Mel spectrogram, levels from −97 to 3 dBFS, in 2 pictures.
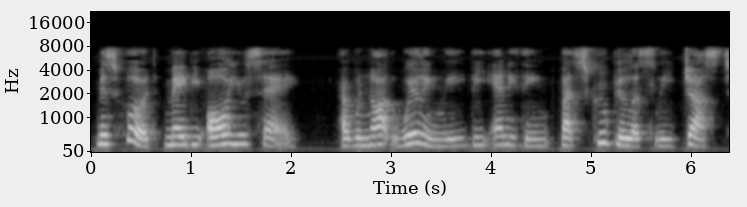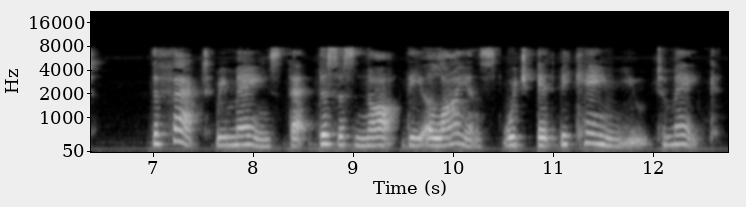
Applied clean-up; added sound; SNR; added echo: none; none; none; none.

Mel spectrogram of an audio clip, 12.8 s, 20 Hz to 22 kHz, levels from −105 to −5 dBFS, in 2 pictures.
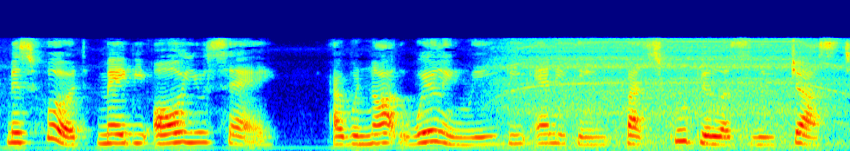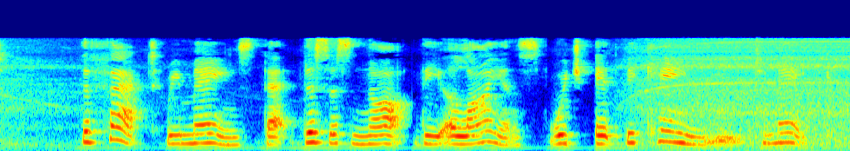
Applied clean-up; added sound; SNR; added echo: none; Domestic sounds, home sounds; 18 dB; none.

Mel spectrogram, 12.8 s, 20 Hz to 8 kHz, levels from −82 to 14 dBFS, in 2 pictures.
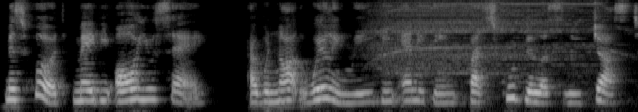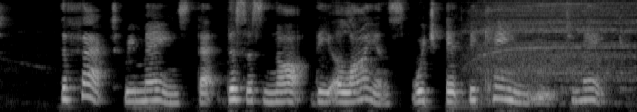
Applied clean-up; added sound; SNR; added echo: classical method log-MMSE.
